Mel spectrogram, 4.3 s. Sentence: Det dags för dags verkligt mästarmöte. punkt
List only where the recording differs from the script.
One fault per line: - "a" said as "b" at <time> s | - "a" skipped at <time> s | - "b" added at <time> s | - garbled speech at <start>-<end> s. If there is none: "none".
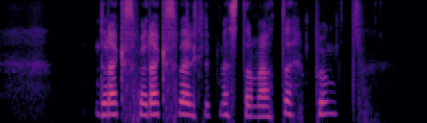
none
